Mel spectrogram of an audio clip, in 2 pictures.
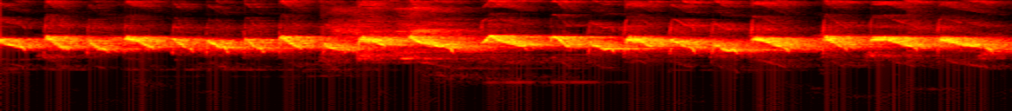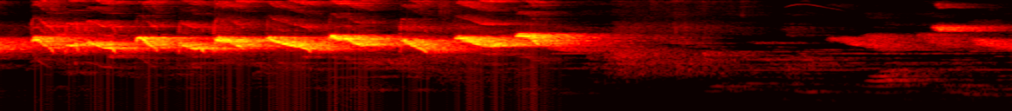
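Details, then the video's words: Ngalas longgun song of a Hume's white-eye, sung vigorously: about six seconds of rapid, high-pitched, downward-sliding chirps strung tightly together, then a faint quieter pause with a soft note at the end. "Pleci Auriventer gacor ngalas longgun"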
